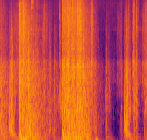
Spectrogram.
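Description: Gunfire bursts loudly in quick rounds.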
